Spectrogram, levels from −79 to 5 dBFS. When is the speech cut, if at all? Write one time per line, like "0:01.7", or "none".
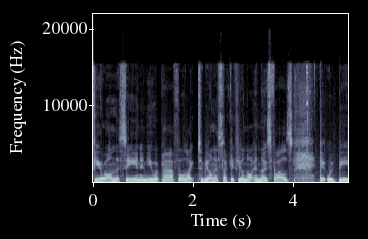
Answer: none

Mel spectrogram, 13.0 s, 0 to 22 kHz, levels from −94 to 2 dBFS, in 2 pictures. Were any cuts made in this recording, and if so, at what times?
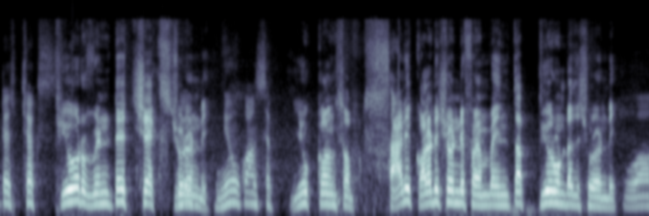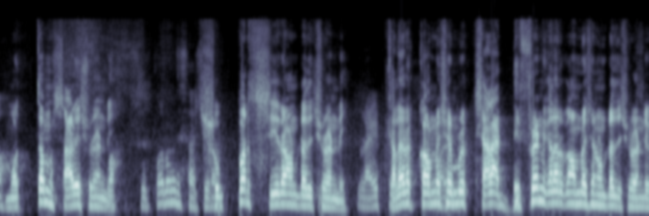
none

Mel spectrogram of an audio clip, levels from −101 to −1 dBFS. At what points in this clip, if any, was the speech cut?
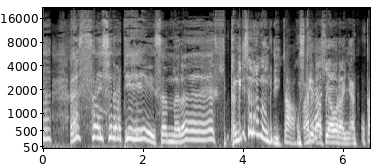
0:03.6

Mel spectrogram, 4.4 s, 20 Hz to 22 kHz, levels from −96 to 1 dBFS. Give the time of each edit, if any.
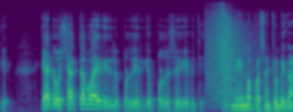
0:03.3

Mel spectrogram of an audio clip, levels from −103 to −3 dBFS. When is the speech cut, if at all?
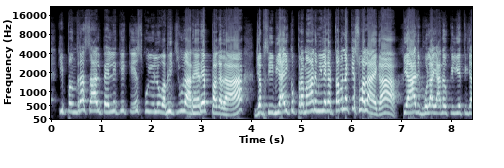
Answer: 0:07.0

